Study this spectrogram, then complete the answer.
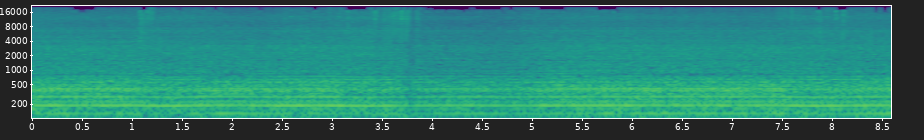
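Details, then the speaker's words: Weldanpower 250 G9 Pro engine-driven welder, set on AC at 90 amps for 1/8-inch rod, fan running nearby: very loud steady engine drone holding an even speed throughout, no knocks or surging; engine running normally. "I'm going to nickname it the monster cuz Jesus Christ it sounds like it's about to come through the wall at you man it's loud all right and it just kind of stays loud"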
